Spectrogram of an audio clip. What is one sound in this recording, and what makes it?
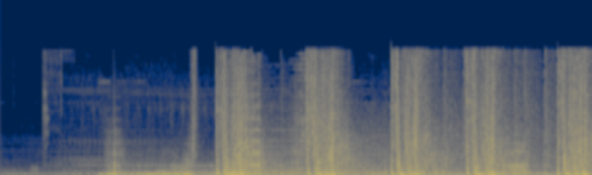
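Gunfire rattles in rapid, loud bursts.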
